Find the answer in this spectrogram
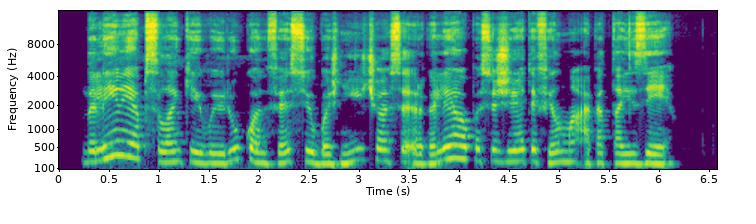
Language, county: Lithuanian, Utena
